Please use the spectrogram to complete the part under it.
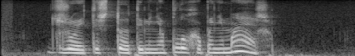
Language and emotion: Russian, angry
